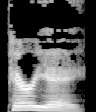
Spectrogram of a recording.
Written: perrier

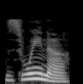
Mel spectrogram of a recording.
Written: zweena

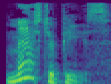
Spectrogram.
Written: masterpiece

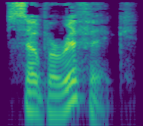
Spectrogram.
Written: soporific

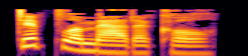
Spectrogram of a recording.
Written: diplomatical

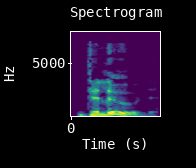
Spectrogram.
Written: delude

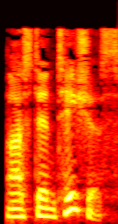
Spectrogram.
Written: ostentatious

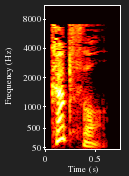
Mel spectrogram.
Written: cupful

